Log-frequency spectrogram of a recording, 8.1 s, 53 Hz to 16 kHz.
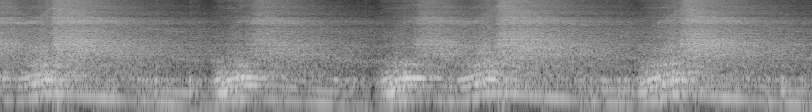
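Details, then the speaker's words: Vauxhall Astra H VXR, first start after fitting a new exhaust: crisp, even revs rising and falling every ~2 s, with a clean, moderate note and no rasp or rattle; sounds perfect. "sounds absolutely crisp that does do it that sounds absolutely perfect sounds nice right"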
